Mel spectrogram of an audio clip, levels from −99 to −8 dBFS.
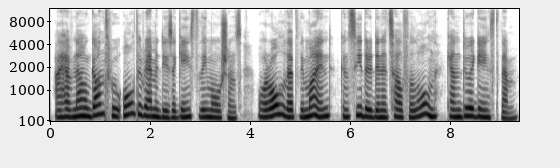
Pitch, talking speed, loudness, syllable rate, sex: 225 Hz, 155 wpm, -17 LUFS, 4.2 syllables/s, female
